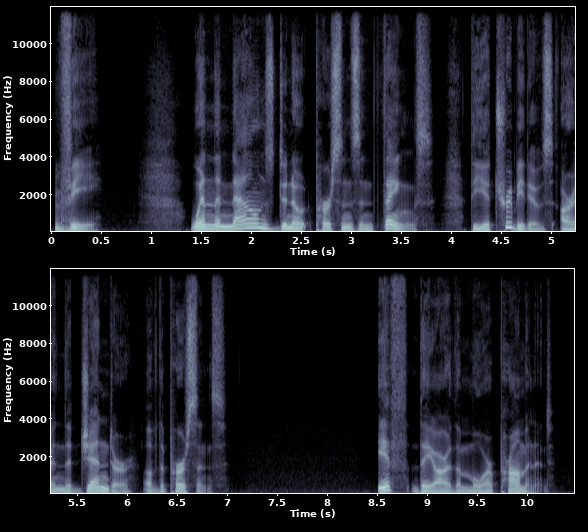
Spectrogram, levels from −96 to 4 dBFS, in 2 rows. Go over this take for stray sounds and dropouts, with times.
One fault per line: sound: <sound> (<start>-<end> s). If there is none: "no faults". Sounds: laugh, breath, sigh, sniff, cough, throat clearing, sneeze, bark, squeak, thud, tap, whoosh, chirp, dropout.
no faults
